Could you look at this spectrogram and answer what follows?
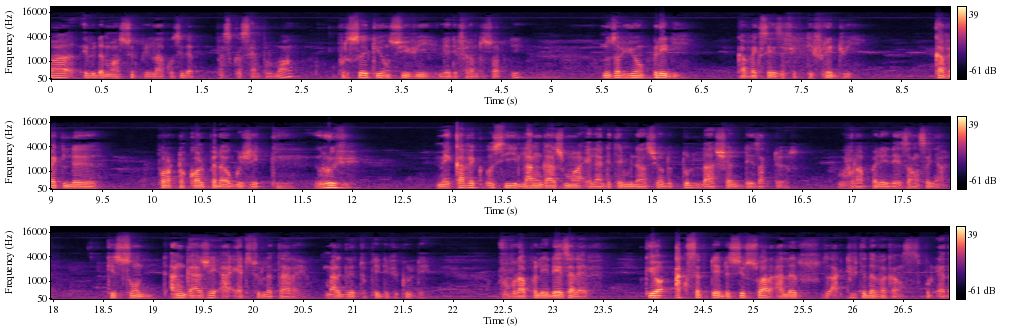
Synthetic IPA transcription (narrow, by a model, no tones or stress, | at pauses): paevidamɑ̃syɾpɾilakosidɛppaskəsɛ̃mpləmɑ̃ | puɾsəkiɔ̃swiviledifeɾɑ̃ntsɔrti | nuzavjɔ̃pɾedi | kavɛksezefɛk̚tifredɥi | kavɛklə | pɾotɔkɔlpedaɡoʒikː | rəvy | mɛkavɛkʰosilɑ̃ŋɡaʒmɑ̰̃ʔeladeteɾminasjɔ̃dətutlaʃɛndɛzak̚tœ̰ːɾ | uvuɾapəledɛzɑ̃seɲɑ̰̃ | kisɔ̃ãŋɡaʒeʔa̰ʔɛːt̪ɾsyɾlətaɾɛ̰malɡɾetutlɛdifikylte̥ | vuvuɾapəledɛzelɛv | kiɔ̃aksɛp̚tedəsyɾswa̰ːɾa̰ləɾa̰k̚tivitedəvakɑ̃ːspuɾʔɛ̰t̪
